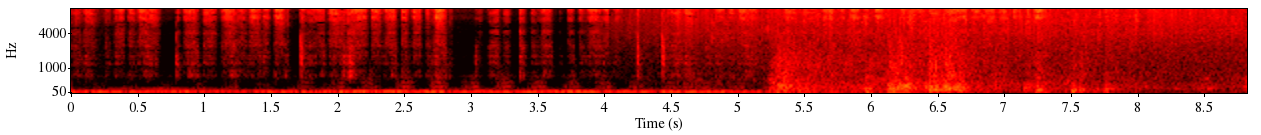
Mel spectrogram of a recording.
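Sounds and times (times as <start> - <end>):
pen nib scratching across a blank page: 0.0 - 6.2
rain: 4.4 - 8.8
low rumble of thunder: 4.6 - 8.8.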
